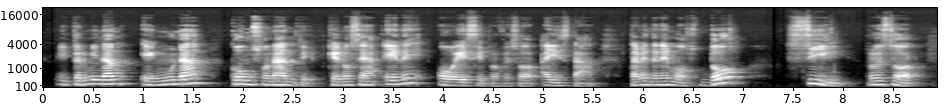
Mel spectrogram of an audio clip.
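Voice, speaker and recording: A male teacher walks his students through a grammar lesson, speaking at a middling pitch. He works step by step and keeps checking in with his listeners. The room around him sounds echoey. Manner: explains step by step, calls the listeners "profesor" and "jóvenes". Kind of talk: classroom lesson.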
